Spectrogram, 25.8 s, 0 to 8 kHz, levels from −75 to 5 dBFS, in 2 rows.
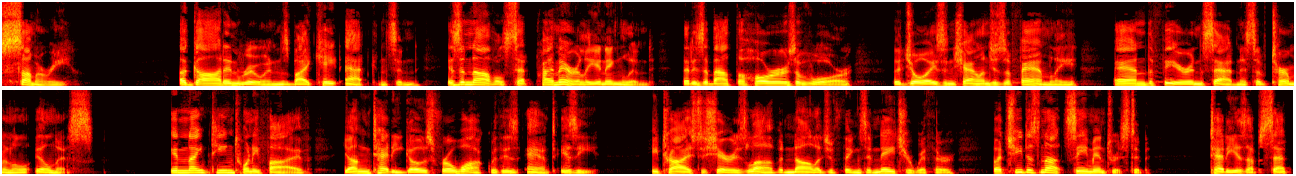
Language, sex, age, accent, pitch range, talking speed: English, male, 50-69, American, 105-155 Hz, 165 wpm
